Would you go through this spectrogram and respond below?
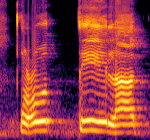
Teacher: আইনটা উচ্চারণের সময় গলার মধ্যে চাপ দিয়ে পড়তে হবে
